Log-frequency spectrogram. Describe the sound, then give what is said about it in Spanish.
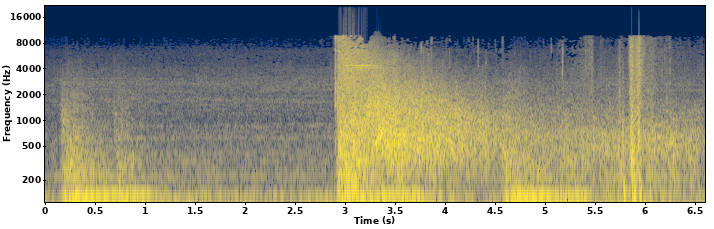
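A gunshot from a Western film, fired point-blank at a man's chest, hits as a sudden loud blast midway, then decays into a long rumbling tail over a low droning background, with another sharp crack near the end. “con enorme frialdad, le apunta al pecho y dispara.”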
